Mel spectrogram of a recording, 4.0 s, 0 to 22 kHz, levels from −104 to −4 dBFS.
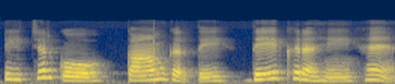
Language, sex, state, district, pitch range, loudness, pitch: Hindi, female, Punjab, Fazilka, 185-250 Hz, -15 LUFS, 210 Hz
